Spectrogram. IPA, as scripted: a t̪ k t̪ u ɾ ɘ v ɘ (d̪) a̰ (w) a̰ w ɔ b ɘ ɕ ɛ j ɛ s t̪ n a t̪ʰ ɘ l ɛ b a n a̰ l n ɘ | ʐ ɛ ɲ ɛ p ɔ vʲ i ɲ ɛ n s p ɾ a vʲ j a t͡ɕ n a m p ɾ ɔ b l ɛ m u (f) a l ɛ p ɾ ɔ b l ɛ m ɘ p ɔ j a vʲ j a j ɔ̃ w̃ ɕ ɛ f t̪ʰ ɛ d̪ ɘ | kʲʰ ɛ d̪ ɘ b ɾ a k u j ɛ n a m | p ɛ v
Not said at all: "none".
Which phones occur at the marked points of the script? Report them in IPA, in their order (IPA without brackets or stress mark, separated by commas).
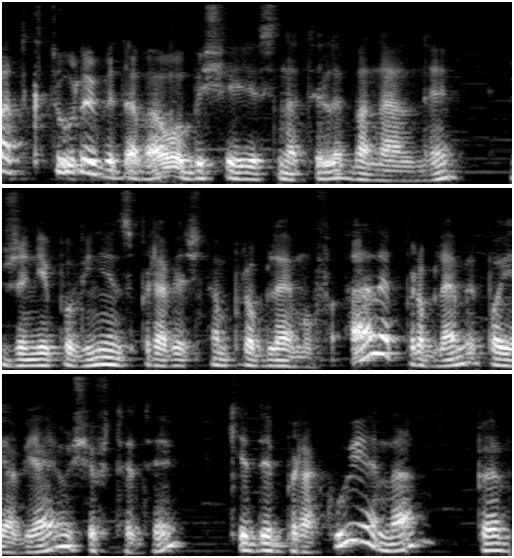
d̪, v, f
